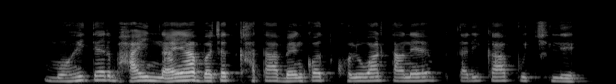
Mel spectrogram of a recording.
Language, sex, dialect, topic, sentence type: Magahi, male, Northeastern/Surjapuri, banking, statement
